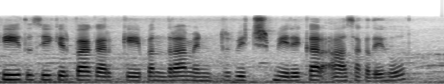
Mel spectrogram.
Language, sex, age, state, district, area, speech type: Punjabi, female, 30-45, Punjab, Fatehgarh Sahib, rural, read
